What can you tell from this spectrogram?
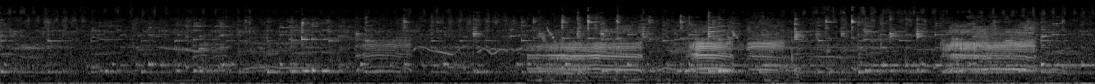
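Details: Herd of sheep calling in a loose chorus: quavering bleats of varied pitch, a few long and tremulous, overlapping irregularly above constant clinking, bell-like tones and a dense hiss.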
